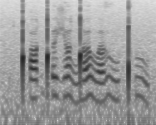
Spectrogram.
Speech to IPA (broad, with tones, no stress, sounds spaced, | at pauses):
ǃʰ ɒ˧˥ ǃʼ ə˥˩ ʒ ʌ˥˩ ŋ͡ǃ ʌ˧˥˧ β ʌ˩˥ ɣ u˧˥ ǃʰ u˥˩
